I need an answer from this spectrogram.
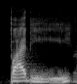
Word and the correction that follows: Baddie: right? Baddie. – Not our beautiful body. Baddie.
